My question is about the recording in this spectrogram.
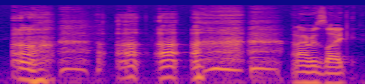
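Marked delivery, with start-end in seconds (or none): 0.1-2.4 short moans climbing higher, imitating a partner; mock moaning. Mimicking a past hookup to co-host, mock moaning. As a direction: imitate a hookup's breathy "uh, uh" noises. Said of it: "and he was like".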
